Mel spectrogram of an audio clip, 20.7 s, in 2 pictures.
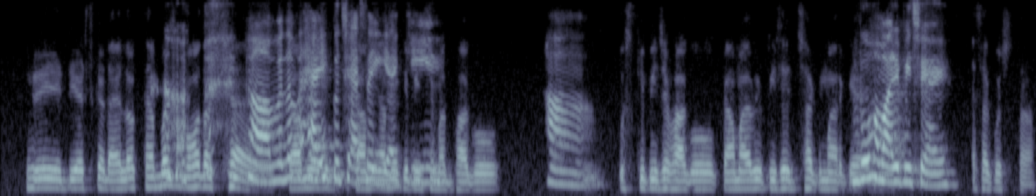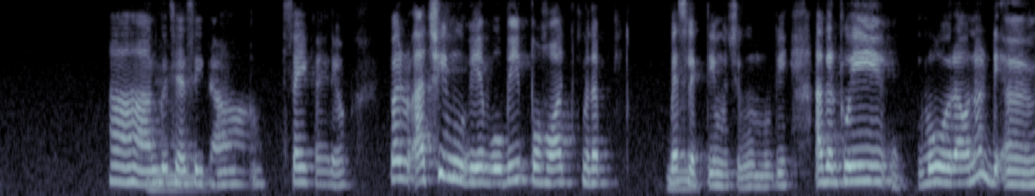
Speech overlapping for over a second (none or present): present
